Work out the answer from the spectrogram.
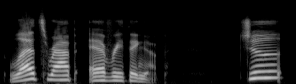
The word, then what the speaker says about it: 着: Men kai zhe.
